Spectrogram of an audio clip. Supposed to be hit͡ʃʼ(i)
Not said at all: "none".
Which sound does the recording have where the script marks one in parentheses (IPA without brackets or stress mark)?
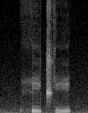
i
